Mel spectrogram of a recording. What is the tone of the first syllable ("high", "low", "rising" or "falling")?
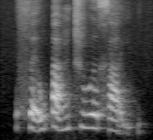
rising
